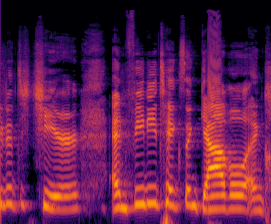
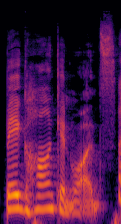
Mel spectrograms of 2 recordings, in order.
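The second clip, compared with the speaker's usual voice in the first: softer, slow deadpan echo; dry repeat; 5 dB quieter, slower than usual. Retold or imitated. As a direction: repeat it quietly and unimpressed, drawn out. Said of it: "turns back to Turner and repeats".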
